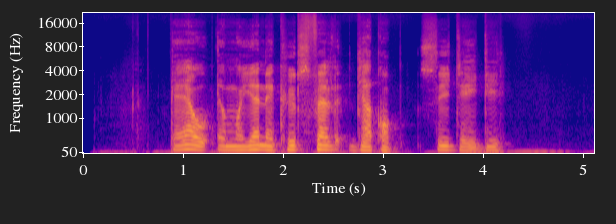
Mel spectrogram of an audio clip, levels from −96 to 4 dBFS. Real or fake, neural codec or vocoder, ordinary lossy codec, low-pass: fake; codec, 44.1 kHz, 3.4 kbps, Pupu-Codec; none; none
